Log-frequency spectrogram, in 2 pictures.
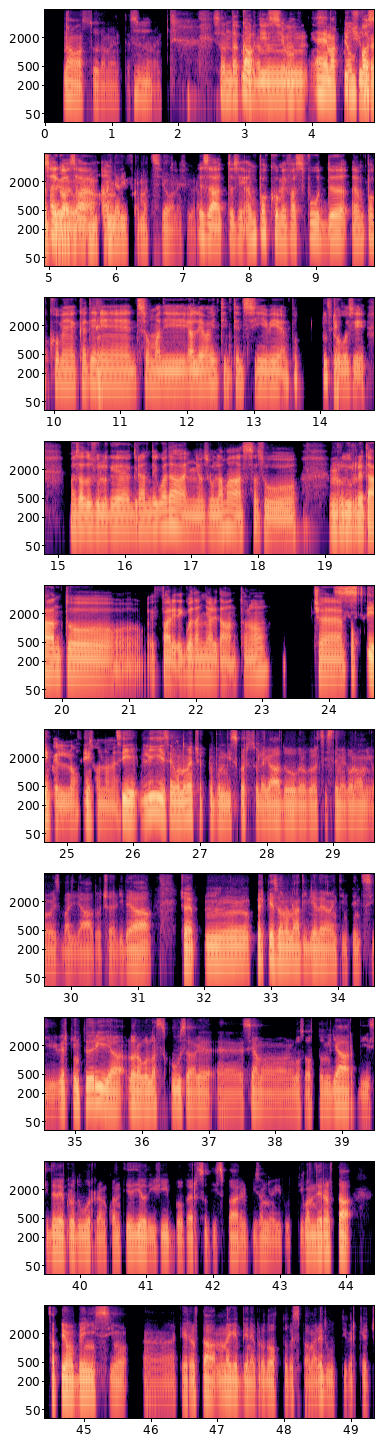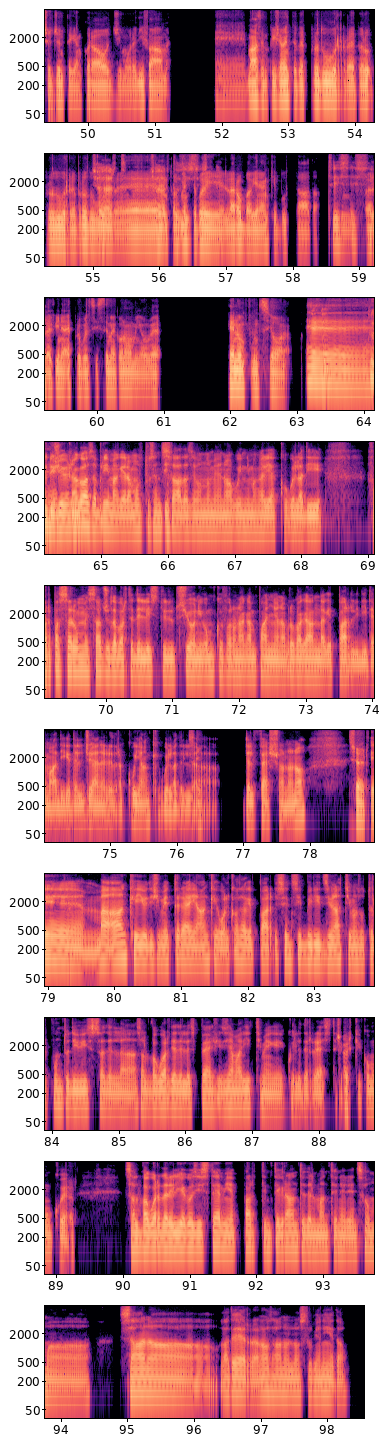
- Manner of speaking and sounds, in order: "assolutamente" said as "assutamen"; tapping; "insomma" said as "nzomma"; other background noise; drawn out: "tanto"; drawn out: "Sì"; "Cioè" said as "ceh"; "proprio" said as "propo"; "proprio" said as "propo"; "cioè" said as "ceh"; "cioè" said as "ceh"; "quantitativo" said as "quantiativo"; "Quindi" said as "quinni"; "proprio" said as "propio"; drawn out: "Ehm"; "istituzioni" said as "istetuzioni"; drawn out: "nzomma, sana"; "insomma" said as "nzomma"
- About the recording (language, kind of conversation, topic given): Italian, unstructured, Quanto potrebbe cambiare il mondo se tutti facessero piccoli gesti ecologici?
